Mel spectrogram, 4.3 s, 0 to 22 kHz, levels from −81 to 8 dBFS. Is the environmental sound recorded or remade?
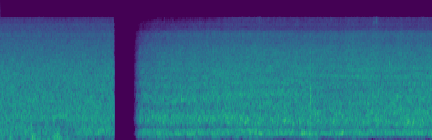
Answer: recorded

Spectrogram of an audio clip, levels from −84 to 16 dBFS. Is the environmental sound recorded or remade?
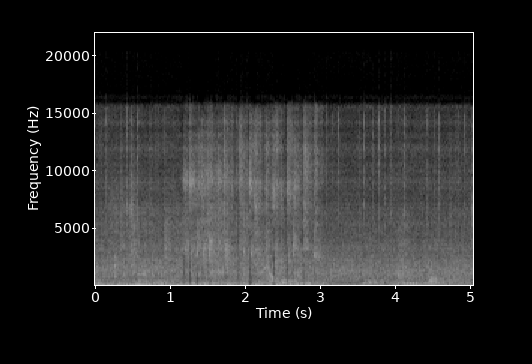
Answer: remade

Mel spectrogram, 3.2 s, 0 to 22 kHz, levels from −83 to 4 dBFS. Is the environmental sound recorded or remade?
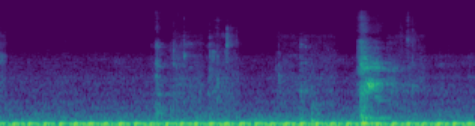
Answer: recorded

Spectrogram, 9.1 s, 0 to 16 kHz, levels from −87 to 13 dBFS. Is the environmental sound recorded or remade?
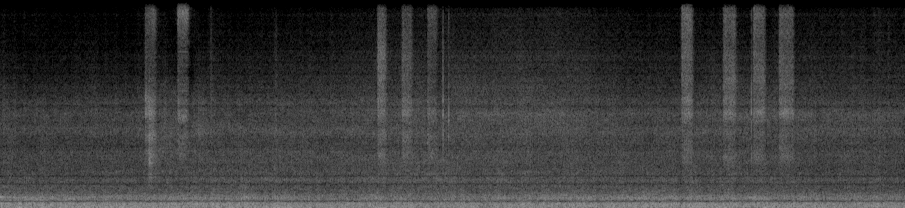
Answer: remade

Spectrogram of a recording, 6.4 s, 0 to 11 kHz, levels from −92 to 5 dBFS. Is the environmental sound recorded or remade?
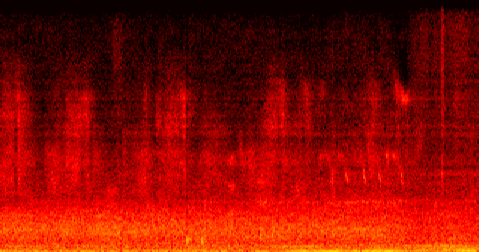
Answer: remade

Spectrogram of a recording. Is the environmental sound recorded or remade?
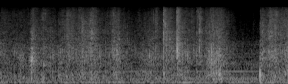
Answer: recorded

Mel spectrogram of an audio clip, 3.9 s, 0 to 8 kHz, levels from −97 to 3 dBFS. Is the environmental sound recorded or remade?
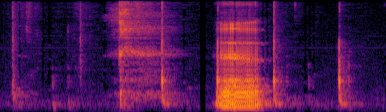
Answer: recorded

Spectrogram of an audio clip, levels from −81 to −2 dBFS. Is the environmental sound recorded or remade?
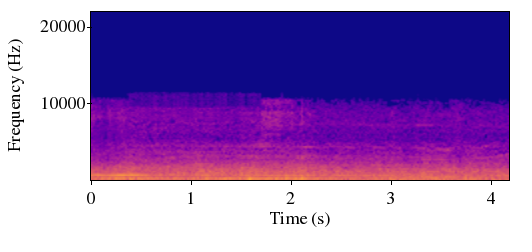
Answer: recorded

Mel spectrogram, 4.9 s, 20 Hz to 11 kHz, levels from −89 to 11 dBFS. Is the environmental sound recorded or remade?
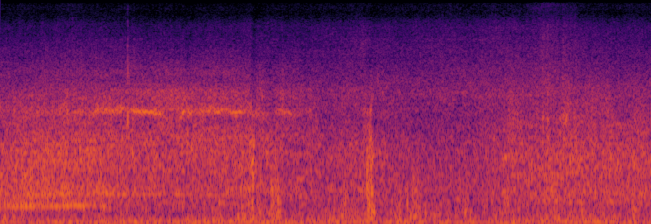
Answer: remade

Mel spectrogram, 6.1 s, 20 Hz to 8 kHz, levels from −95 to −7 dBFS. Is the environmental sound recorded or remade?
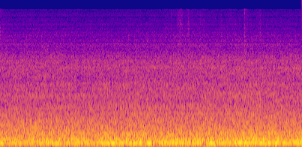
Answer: remade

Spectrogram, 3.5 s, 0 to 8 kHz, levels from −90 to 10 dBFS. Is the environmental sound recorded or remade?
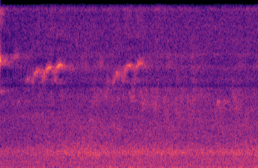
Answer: remade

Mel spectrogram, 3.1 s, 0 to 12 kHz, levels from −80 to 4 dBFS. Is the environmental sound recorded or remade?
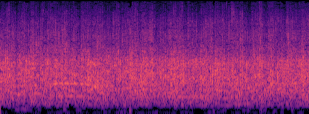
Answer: recorded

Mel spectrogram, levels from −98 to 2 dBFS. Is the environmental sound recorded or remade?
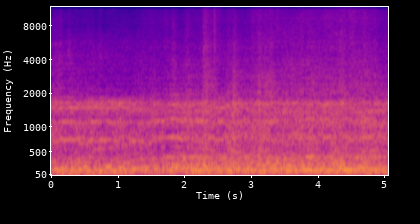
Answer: remade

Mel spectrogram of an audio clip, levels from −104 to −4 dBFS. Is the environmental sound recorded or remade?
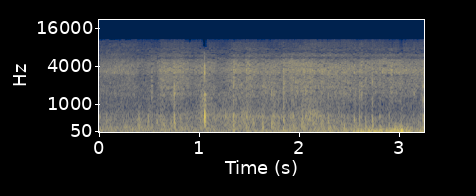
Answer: recorded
